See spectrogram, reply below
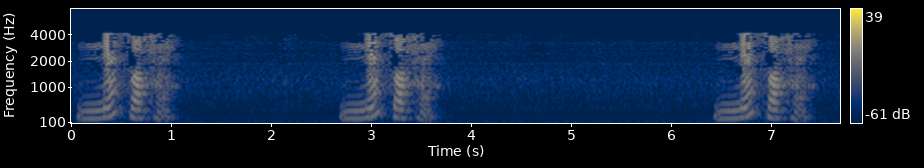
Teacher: you had a soft sound ne, then you had to elevate the tongue for so, ne so, and then again bring the tongue back, lower it for ha, ne so ha. · Term: Soft, heavy, soft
